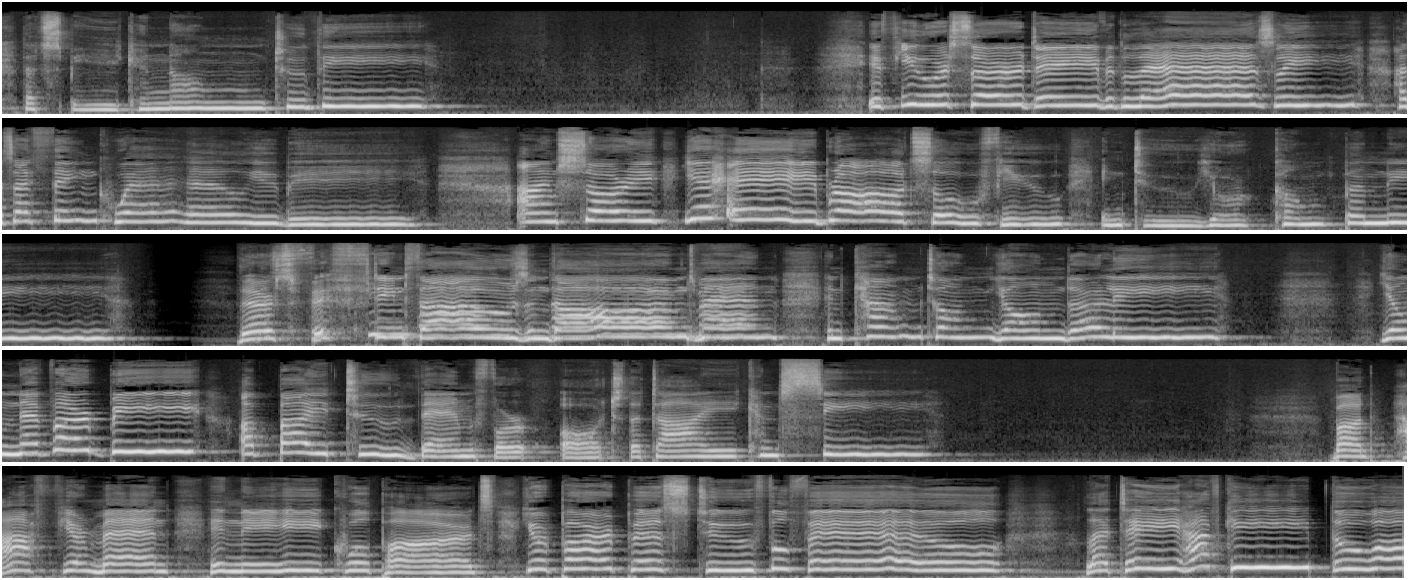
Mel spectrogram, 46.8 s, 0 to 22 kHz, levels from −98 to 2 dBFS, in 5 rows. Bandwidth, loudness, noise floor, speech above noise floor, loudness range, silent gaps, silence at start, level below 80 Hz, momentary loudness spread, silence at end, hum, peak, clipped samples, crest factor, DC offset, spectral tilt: 16 kHz; -18 LUFS; -58 dBFS; 40 dB; 5 LU; none; 0 s; -48 dBFS; 8 LU; 0 s; none; -4 dBFS; under 0.1%; 14 dB; under 0.1%; -4 dB/octave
